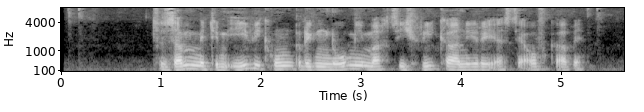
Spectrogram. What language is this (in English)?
German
